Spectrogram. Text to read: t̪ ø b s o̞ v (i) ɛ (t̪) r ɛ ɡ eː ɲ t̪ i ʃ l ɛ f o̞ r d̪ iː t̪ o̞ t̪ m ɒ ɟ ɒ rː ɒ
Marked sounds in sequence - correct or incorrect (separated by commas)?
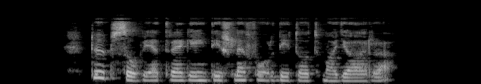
incorrect, correct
